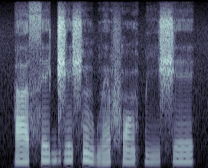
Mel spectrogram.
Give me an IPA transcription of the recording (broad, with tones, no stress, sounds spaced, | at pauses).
a˧ s e˦ d͡ʒ e˦ ʃ ĩ˦˨ b ɛ̃˨˦ f ɔ̃˧ k͡p i˧ ʃ e˦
